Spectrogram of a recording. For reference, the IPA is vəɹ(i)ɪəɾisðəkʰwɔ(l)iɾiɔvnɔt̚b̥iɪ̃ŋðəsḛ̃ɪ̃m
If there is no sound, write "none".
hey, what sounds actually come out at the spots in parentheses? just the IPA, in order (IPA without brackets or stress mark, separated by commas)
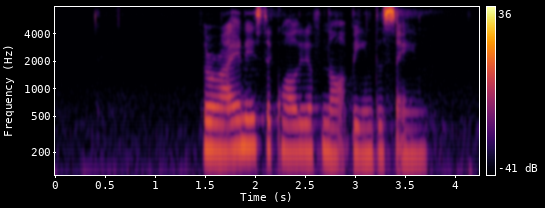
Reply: a, l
